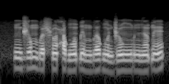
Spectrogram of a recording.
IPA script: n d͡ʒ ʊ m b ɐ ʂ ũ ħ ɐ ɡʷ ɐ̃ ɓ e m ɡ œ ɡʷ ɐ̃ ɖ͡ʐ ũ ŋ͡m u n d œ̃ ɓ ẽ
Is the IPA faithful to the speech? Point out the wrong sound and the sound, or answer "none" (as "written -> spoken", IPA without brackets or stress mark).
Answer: ɡ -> b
